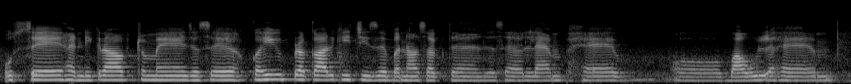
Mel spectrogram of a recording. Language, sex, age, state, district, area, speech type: Hindi, female, 30-45, Rajasthan, Jodhpur, urban, spontaneous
